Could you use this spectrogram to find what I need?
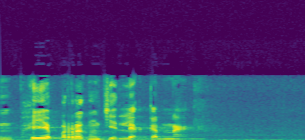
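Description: A man speaks briefly and calmly, close by.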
